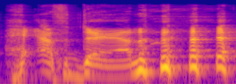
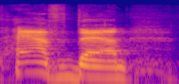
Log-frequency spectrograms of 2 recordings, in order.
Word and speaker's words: Halfdan: But this name is pronounced more like Halfdan. Halfdan? Halfdan, yeah. Half. Halfdan. So this is more like Halfdan. Typical double name, probably if you like that, it's probably easy to pronounce it right. So think more like two words, and a lot of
